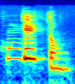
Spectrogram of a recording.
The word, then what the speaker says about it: 홍길동: For Hong Gil Dong, Did any of you write 홍길동(Hong Gil Ddong)? Not 동(Dong) but ㄸ(Dd)+ㅗ(O)+ㅇ(Ng), which is a tense sound?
